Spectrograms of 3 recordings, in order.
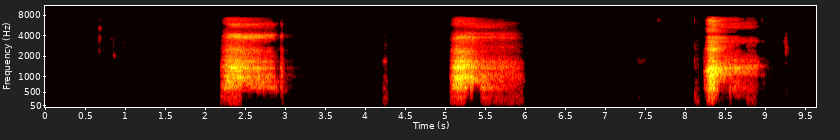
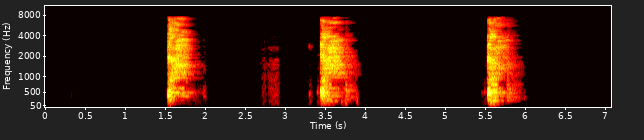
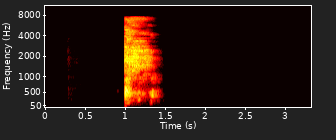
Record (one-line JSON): {"exhalation_length": "9.6 s", "exhalation_amplitude": 23551, "exhalation_signal_mean_std_ratio": 0.29, "three_cough_length": "7.1 s", "three_cough_amplitude": 29615, "three_cough_signal_mean_std_ratio": 0.27, "cough_length": "3.3 s", "cough_amplitude": 27478, "cough_signal_mean_std_ratio": 0.24, "survey_phase": "beta (2021-08-13 to 2022-03-07)", "age": "45-64", "gender": "Female", "wearing_mask": "No", "symptom_cough_any": true, "symptom_runny_or_blocked_nose": true, "symptom_headache": true, "symptom_onset": "2 days", "smoker_status": "Ex-smoker", "respiratory_condition_asthma": false, "respiratory_condition_other": false, "recruitment_source": "Test and Trace", "submission_delay": "1 day", "covid_test_result": "Positive", "covid_test_method": "RT-qPCR", "covid_ct_value": 28.1, "covid_ct_gene": "ORF1ab gene"}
